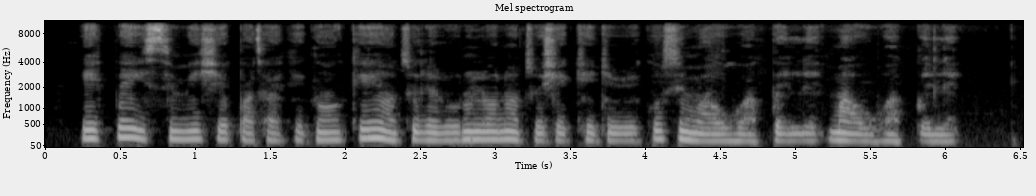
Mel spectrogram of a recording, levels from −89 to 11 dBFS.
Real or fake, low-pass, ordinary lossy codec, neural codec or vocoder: fake; 9.9 kHz; none; vocoder, 24 kHz, 100 mel bands, Vocos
